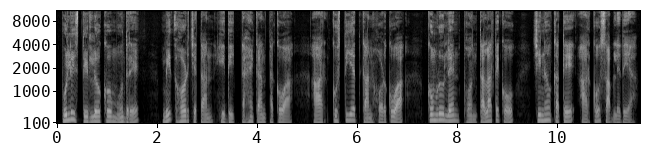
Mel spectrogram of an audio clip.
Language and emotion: Santali, neutral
